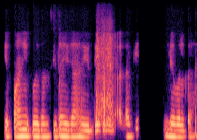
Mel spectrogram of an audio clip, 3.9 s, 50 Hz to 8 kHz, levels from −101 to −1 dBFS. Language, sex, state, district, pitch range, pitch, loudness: Hindi, male, Bihar, Jahanabad, 130-140 Hz, 135 Hz, -17 LUFS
